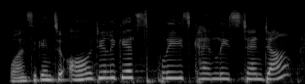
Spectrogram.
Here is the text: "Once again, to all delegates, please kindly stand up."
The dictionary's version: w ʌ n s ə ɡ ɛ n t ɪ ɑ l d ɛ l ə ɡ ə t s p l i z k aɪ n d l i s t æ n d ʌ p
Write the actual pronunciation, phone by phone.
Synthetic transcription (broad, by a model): w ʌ n s ə ɡ ɛ n t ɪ ɑ l d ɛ l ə ɡ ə t s p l i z k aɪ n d l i s t æ n d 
